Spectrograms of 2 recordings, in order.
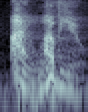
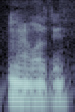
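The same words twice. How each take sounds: First: Heartfelt. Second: A low, grudging "Mm, I love you"; begrudging. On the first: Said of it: "bear hug him". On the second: Dad saying it to his kids reluctantly. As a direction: mumble it like you'd rather not. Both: Shown as a demonstration.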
